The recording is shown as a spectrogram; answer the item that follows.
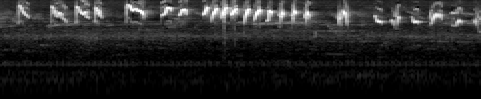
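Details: Warbling white-eye, a caged bird played mornings and evenings to stimulate reluctant white-eyes, delivering a fast, continuous twittering song of high, sharp, slurred notes, about five per second.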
